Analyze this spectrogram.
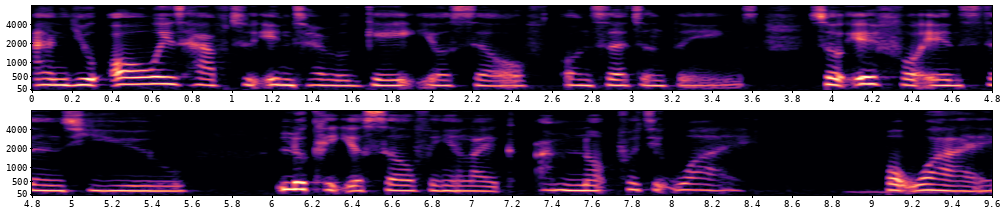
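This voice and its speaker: A woman with a dark, mellow, somewhat breathy tone speaks at medium pitch and a fairly slow pace. Her intonation is fairly even, on a very clean recording with a silent background. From Nigeria (Lagos), then Kent, England from age 13. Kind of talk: interview.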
